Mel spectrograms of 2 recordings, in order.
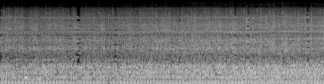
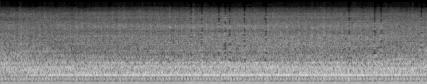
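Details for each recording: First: Classic VW Scirocco carbureted petrol engine after sitting a year: fast, slightly uneven idle with a hissy whistle from a massive intake air leak; brake cleaner raised engine speed, and carb-to-base mounting nuts were found loose. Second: Classic VW Scirocco with a carburetor, first start after sitting a year, choke out, airbox off, still warming up; the engine settles into a steady, even idle with a smooth hum and no knocks, misses or rattles. Normal idle.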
